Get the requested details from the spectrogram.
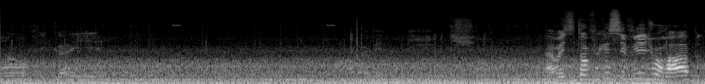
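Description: A car engine hums steadily with road noise from inside the car.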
